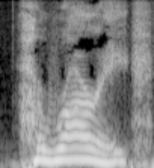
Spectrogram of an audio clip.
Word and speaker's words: Harari: His name is Noah Yuval Harari. It's almost like Ferrari. It's spelled H-A-R-A-R-I.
